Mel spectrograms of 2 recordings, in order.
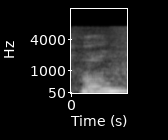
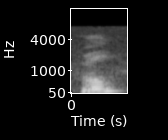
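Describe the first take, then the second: Both takes have the same delivery.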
